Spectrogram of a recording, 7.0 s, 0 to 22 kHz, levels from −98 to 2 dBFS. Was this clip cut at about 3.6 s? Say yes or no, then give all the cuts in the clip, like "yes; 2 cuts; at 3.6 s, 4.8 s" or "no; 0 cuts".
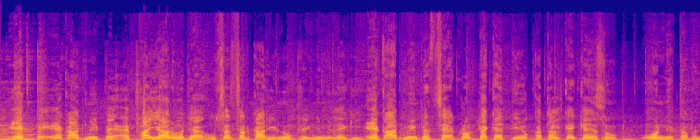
yes; 1 cut; at 3.6 s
